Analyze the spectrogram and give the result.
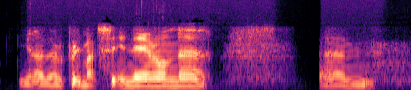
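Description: Speaking at a moderate pace, a man has a South London accent. His pitch sits fairly low. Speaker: musician in a mod band. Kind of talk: casual interview.

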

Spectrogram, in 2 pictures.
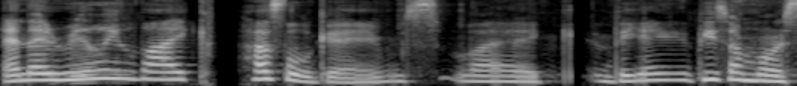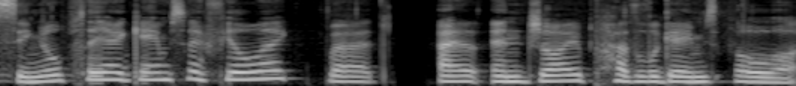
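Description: A woman's fairly high, plain, everyday voice, with lively intonation, a fairly slow pace and hardly any pauses, in a dry, close sound with no echo. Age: 20s. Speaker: gamer podcast guest. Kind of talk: casual chat.

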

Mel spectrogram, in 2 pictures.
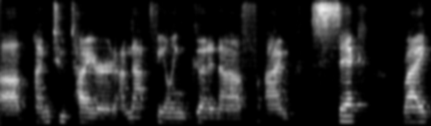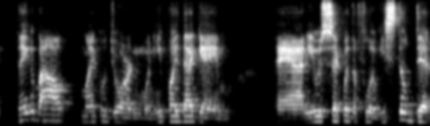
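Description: With an American accent, a man speaks in an unremarkable speaking voice, at a fairly slow pace and with fairly even intonation. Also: medium pitch for a man. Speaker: real estate agent. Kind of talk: interview on a group call.

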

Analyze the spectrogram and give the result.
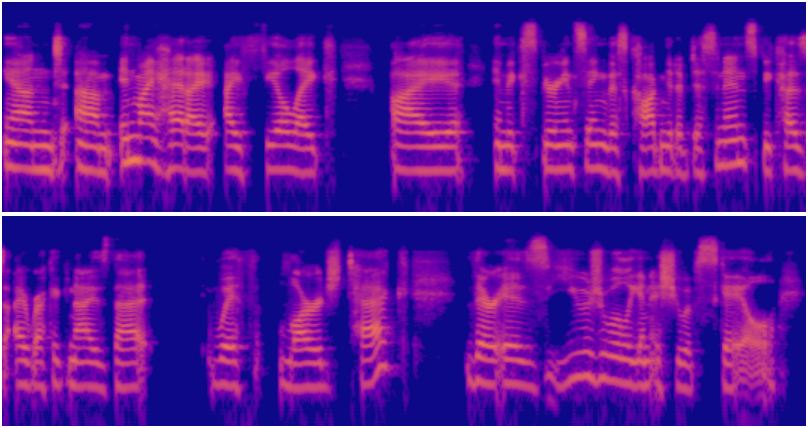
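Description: A woman's normal speaking voice at a fairly low pitch, with fairly even intonation and a fairly slow pace, over a quiet background. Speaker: podcast co-host, PhD student. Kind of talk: interview.

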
